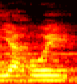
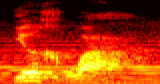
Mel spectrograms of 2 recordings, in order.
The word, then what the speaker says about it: Yahweh: Padahal tidak ada bacaan Yahweh. Ini huruf, ini tanda baca E, ini tanda baca A panjang. Jadi bacanya Yehwah.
